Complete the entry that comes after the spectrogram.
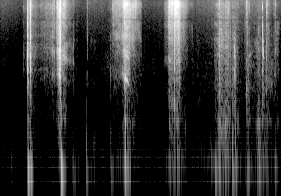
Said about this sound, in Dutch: Ik ga lekker een hap van een appel nemen.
